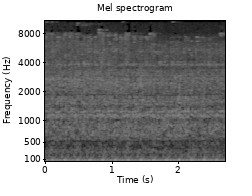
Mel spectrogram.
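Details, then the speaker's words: 1977 Chevrolet Malibu Classic, factory 350 V8, rat-chewed plug wires: low idle with regular puffing beat about five a second, slightly uneven; rough idle, owner suspects exhaust and carburetor, which hesitates and sputters on throttle. "the carburetor is a little bit messed up too but the engine the engine's not shaking or nothing maybe it's just that exhaust makes it sound bad"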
